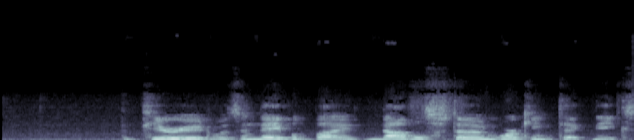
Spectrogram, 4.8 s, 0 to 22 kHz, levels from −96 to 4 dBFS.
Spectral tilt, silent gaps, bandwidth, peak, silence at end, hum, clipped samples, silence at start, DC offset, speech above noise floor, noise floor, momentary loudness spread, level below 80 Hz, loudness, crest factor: -7 dB/octave; none; 7.4 kHz; -6 dBFS; 0 s; none; under 0.1%; 0.95 s; under 0.1%; 31 dB; -54 dBFS; 10 LU; -52 dBFS; -24 LUFS; 18 dB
